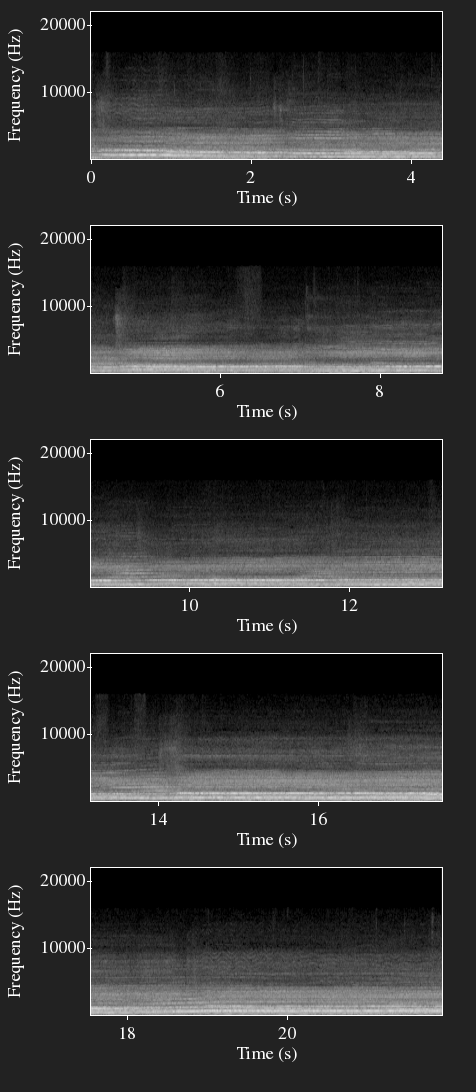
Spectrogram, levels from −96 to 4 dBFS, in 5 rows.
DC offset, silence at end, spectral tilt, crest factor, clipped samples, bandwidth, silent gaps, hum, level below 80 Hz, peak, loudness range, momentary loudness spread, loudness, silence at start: under 0.1%; 0 s; -4.5 dB/octave; 14 dB; under 0.1%; 10 kHz; none; none; -52 dBFS; -6 dBFS; 5 LU; 7 LU; -21 LUFS; 0 s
